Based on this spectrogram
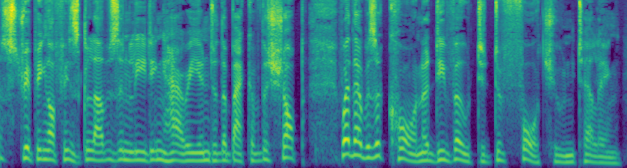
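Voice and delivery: ordinary delivery, nothing marked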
